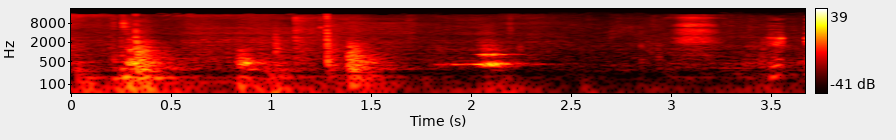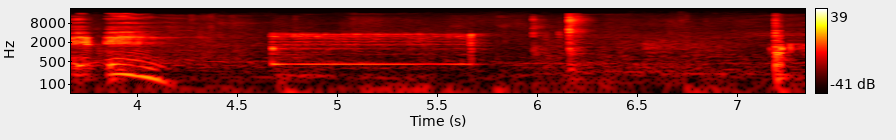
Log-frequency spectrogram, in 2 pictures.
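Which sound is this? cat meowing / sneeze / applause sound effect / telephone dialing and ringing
telephone dialing and ringing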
